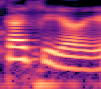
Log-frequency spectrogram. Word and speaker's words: Fieri: It's Guy Fieri is how he says it.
